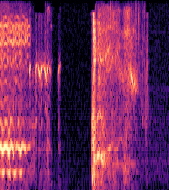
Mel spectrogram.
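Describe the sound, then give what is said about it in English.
A hyena sound effect: two loud bursts of warbling, cackling yelps separated by a short gap, the pitch wobbling up and down, with no talking over it. “What was that hyena noise? That was the effect.”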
